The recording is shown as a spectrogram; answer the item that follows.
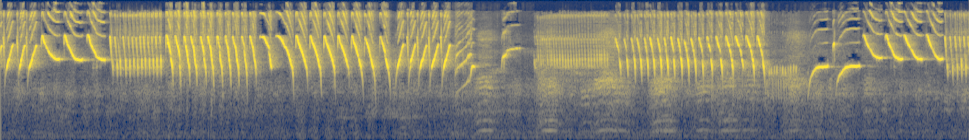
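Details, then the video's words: Canary singing long rapid rolling trills of repeated slurred notes, interrupted by a short pause with soft low chatter, then resuming with buzzy trills and hooked whistles. "KENARI Gacor PANJANG Cuit Cuit EMOSI"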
